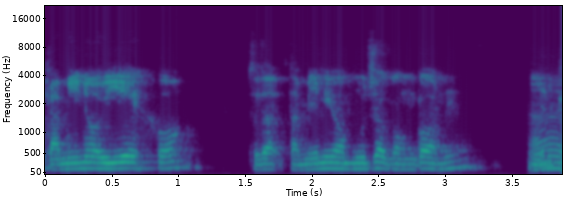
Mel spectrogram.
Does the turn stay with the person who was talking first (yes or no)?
yes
